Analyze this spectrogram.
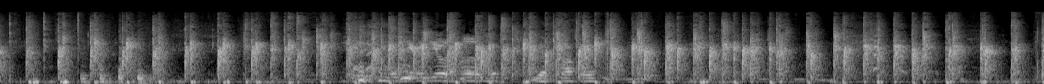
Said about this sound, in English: Fucking slow clap.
